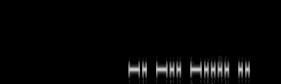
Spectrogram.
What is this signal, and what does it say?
Morse code, heard as a keyed tone, about 36 wpm, 700 Hz. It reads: ND6I
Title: USA Call Signs - 4 Characters - 35wpm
